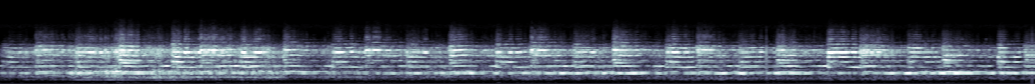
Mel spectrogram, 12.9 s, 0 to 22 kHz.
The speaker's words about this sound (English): Of this little Normandy church, 2 or 3 miles from Caen, wants me to say how sorry he is about these bells.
